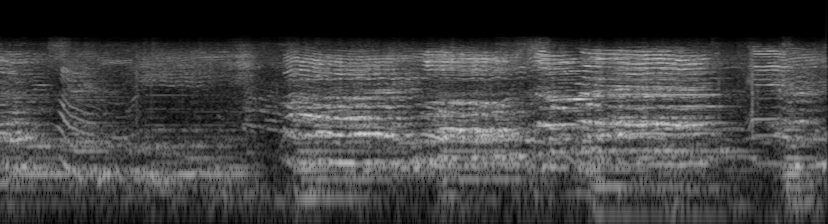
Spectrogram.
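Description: A group of preschool children singing a song together, growing louder about two seconds in.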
